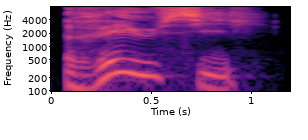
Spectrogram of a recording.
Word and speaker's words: réussi: Réussi. Okay, first you get this E, then U and double S, so really strong S and E.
